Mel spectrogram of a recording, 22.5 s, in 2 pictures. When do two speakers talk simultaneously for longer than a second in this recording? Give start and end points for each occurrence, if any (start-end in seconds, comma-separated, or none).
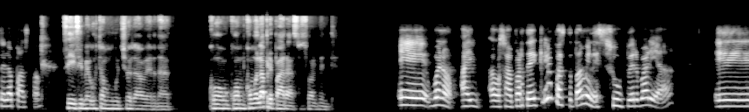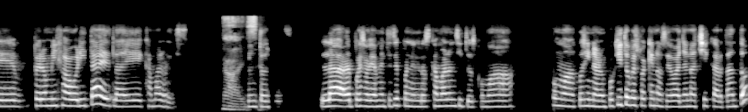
none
